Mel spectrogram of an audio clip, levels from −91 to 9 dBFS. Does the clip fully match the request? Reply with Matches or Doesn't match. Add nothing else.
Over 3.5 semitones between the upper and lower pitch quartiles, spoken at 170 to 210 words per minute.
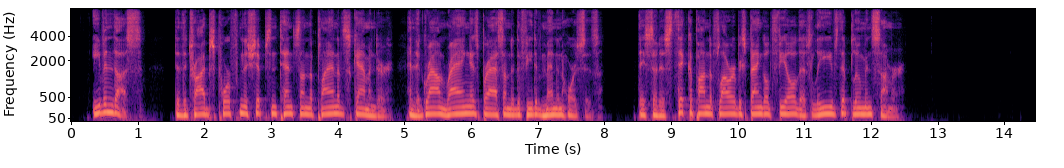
Doesn't match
